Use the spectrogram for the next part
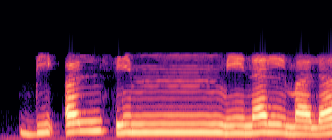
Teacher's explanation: بی یو حرکه، حمزه او لام به یوځای شي، دا بشي ال، او د فا د لاندې کسرتین دي، مخکې میم مشدد دی، نو دلته کې به مونږه ادغام کوو، یعنی دا تنوین چې دی 2 زیرونه دا به مونږ د میم سره یوځای کوو، او د ادغام ته د غنه سره ادغام وایي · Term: ادغام د غنه سره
